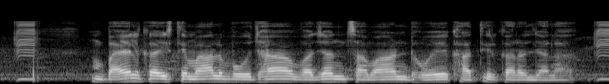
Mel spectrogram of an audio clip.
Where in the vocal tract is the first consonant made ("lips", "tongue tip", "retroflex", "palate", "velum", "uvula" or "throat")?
lips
